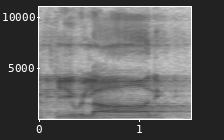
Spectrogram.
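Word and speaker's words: केवलानि: मनः पर्याय केवलानी ज्ञानम इधर ध्यान रखना है कि ला तो है दीर्घ इसलिए उसको आप खींच सकते हैं और ना में छोटी ई की मात्रा लगी है इसलिए कैसे उच्चारण करें केवलानी ऐसे उच्चारण करना होगा तो यह ज्ञान है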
